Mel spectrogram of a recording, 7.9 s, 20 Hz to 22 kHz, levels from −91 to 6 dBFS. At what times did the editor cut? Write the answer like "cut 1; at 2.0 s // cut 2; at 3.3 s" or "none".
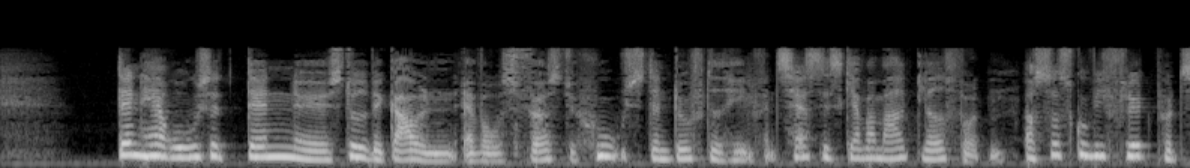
cut 1; at 6.8 s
